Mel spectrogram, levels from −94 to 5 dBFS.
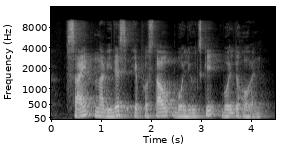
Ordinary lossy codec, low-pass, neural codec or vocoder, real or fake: AAC, 64 kbps; 9.9 kHz; none; real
